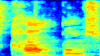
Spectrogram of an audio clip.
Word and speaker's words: Campos: And if I said Campos, it's Campos with like a long A. So Campos, Sacora.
